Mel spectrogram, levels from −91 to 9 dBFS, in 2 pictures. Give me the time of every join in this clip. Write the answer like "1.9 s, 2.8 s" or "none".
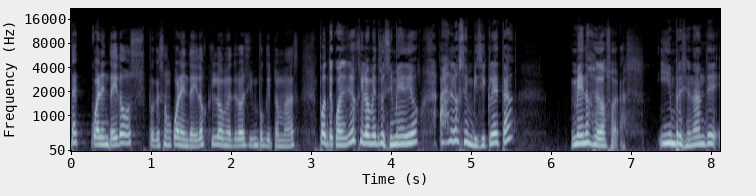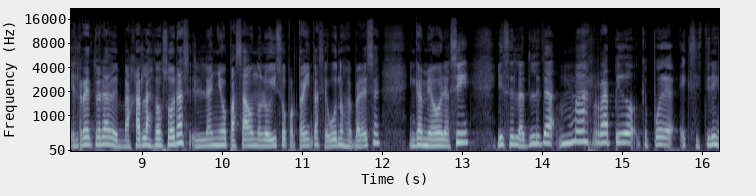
7.3 s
